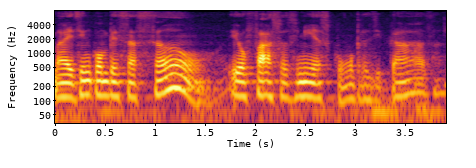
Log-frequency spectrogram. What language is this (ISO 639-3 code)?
por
